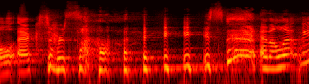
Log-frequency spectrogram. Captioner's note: laughter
